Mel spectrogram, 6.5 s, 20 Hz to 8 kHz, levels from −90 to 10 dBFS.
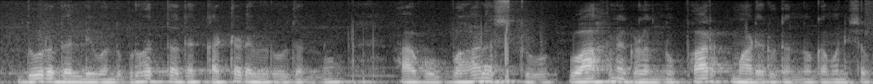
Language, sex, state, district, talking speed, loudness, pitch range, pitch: Kannada, male, Karnataka, Shimoga, 100 wpm, -17 LUFS, 100-110 Hz, 100 Hz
